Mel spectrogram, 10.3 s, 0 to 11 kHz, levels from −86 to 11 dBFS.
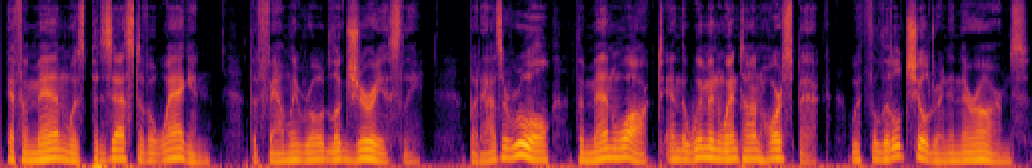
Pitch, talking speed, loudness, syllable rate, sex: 120 Hz, 185 wpm, -17 LUFS, 5.2 syllables/s, male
